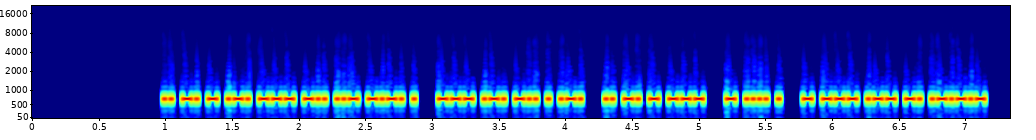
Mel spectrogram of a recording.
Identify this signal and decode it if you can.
Morse code, heard as a keyed tone, about 50 wpm, 700 Hz. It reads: INTRODUCE ORDER INTO THE TOWN.
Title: Sentences from Top 1600 Words 50wpm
